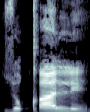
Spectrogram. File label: "zuqial", Archi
